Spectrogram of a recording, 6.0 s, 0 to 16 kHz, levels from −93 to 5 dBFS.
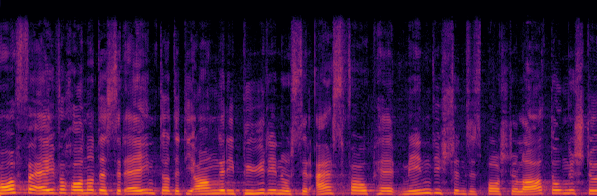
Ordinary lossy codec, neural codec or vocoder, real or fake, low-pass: none; none; real; 14.4 kHz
